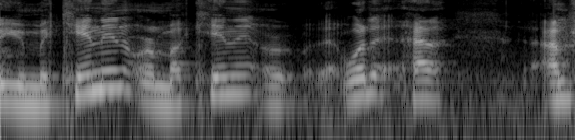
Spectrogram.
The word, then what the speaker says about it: MacKinnon: I've always called you, at least the people in our circles, McKinnon, and I think that's how you say it, right? That's the proper way, right? Yeah, it's like McKinnon. It's like you don't. It's not like okay. You don't say MacKinnon.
